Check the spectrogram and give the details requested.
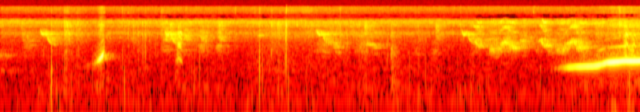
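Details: An Indian common myna giving a sharp upslurred whistle, scattered chattering notes, then a loud rising whistled note held for about a second.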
